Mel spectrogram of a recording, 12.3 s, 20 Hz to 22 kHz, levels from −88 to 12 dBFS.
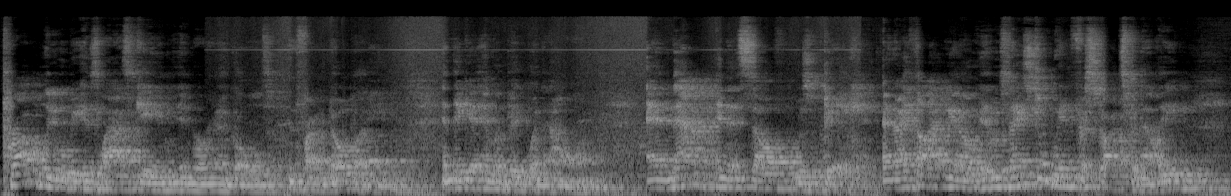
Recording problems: off-mic speech; far
squashed, flat; heavily
room echo; noticeable; dies away in 0.8 s
electrical hum; noticeable; from 2 to 8.5 s; 50 Hz, 15 dB below the speech

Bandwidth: 16 kHz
